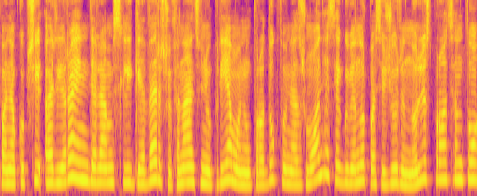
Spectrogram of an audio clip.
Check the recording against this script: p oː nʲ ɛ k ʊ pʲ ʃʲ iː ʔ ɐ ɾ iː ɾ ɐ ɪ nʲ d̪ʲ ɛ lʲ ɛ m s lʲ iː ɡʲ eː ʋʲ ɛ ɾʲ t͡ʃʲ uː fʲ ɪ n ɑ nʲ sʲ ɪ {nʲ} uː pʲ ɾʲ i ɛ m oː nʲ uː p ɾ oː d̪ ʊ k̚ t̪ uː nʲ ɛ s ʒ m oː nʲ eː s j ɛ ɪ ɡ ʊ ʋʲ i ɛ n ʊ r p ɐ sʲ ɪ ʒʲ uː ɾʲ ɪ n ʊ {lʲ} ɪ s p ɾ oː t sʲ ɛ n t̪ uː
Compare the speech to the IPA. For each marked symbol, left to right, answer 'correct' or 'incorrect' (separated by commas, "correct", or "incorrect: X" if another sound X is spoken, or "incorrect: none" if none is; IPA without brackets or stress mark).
correct, correct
